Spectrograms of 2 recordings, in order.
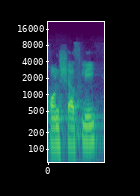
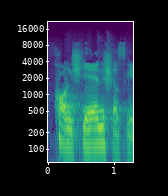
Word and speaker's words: conscientiously: find themselves talking about consciously consciously so many versions but the correct pronunciation of that word is conscientiously Betty conscientiously conscientiously we hear a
